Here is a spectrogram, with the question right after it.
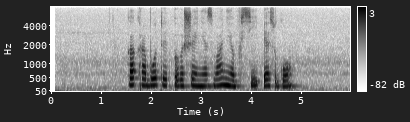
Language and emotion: Russian, neutral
